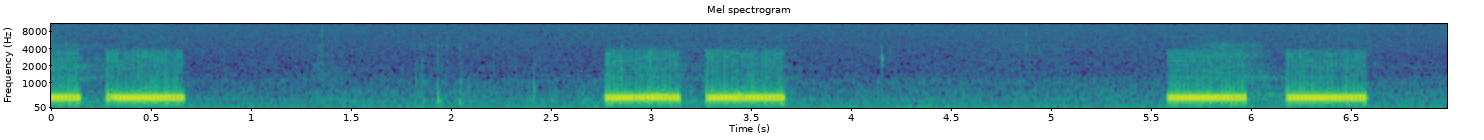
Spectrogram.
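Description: A telephone ringing tone sounds in three double-pulse bursts, evenly spaced, clear and steady with silence between rings and no one picking up.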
